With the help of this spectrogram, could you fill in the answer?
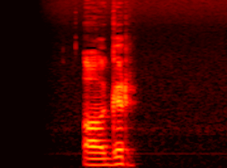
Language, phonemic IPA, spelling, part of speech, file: Northern Kurdish, /ɑːˈɡɪɾ/, agir, noun, Ku-agir.oga
- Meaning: fire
